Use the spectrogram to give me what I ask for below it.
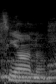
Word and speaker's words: Tiana: never say my name my name is tiana i'm gonna put that out there for y'all they can't say tiana so they go like tanana tanana and foreign it's just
